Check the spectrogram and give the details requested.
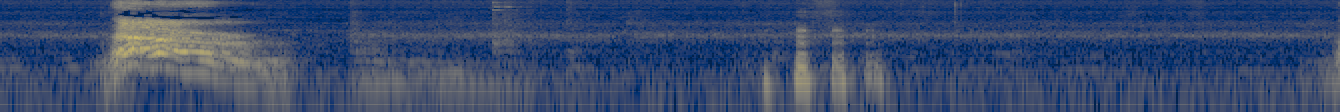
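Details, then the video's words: Siberian Husky puppy frustrated with an unplaying cat: a single loud falling bark, then soft low whines and a few short clicky sounds, with a steady faint tone humming through and another call beginning at the end. "Husky puppy yelling at lazy cat"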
